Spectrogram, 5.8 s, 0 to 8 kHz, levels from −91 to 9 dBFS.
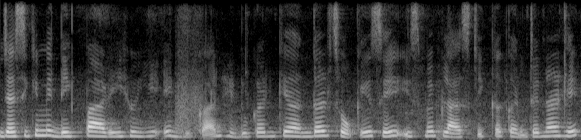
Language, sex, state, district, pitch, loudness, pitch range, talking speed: Hindi, female, Bihar, Katihar, 245 Hz, -19 LUFS, 235-255 Hz, 225 wpm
